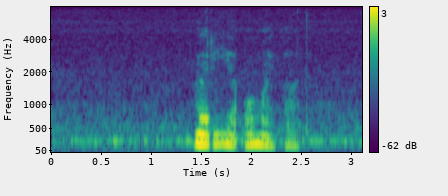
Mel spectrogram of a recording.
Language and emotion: Russian, neutral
